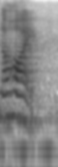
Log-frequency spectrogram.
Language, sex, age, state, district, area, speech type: Assamese, female, 18-30, Assam, Nalbari, rural, read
